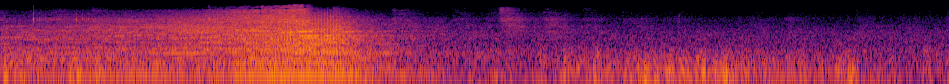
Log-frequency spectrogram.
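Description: Steady rain hisses throughout while a deep roll of thunder swells and fades in the first two seconds, followed by scattered droplets and low rumbling. No one speaks.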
